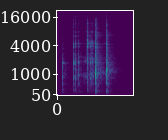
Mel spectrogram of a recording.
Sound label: bowl shelve soft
